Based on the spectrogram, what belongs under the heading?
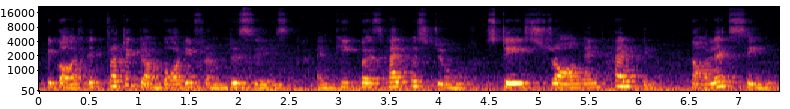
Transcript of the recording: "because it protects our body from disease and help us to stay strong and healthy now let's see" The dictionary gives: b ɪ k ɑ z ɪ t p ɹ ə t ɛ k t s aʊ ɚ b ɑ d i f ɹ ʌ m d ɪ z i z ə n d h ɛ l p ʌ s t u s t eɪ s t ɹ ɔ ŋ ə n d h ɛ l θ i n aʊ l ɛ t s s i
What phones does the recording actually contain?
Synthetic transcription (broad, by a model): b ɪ k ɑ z ɪ t p ɹ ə t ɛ k t aʊ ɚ b ɑ d i f ɹ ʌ m d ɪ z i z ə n d h ɛ l p ʌ s t u s t eɪ s t ɹ ɔ ŋ ə n d h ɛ l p i n aʊ l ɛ t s s i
